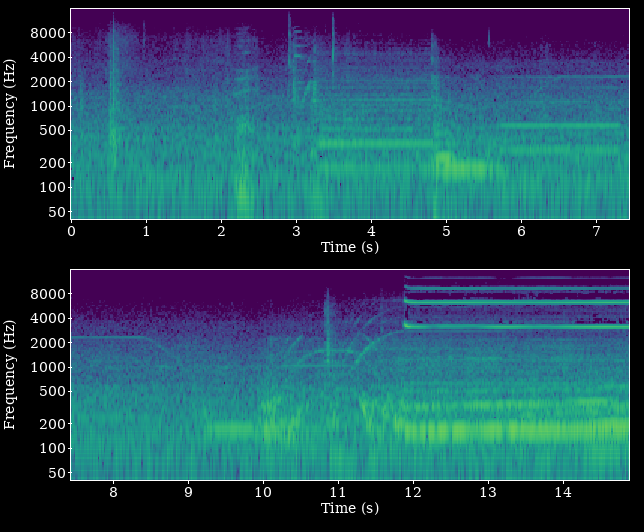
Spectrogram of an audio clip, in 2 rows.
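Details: Gendex Orthoralix 9200 DDE panoramic/ceph X-ray after repositioning the optical switch for a "ceph collimator" fault: clicks, motors whir in rising and falling sweeps, then steady tone with a high beep; drive appears to run normally.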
